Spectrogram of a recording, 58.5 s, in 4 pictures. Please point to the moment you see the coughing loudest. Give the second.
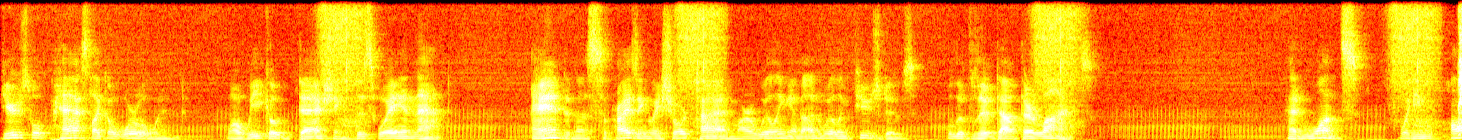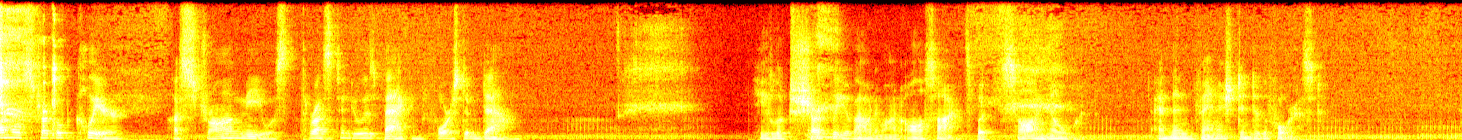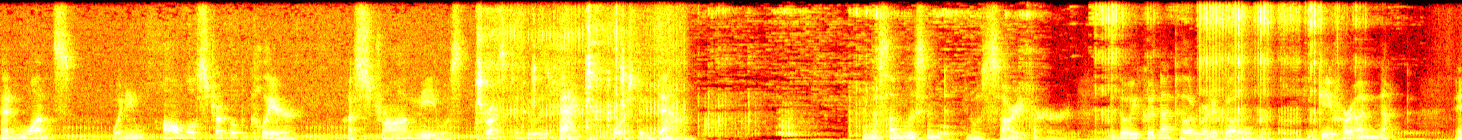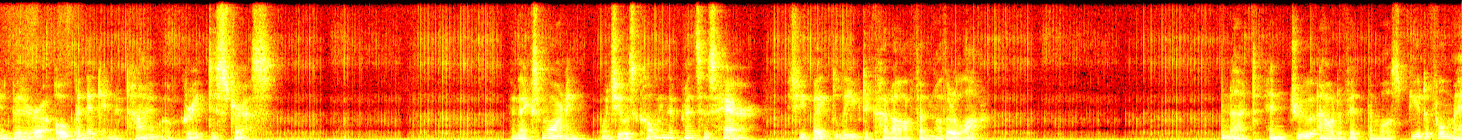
15 s.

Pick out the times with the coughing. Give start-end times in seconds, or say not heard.
14.6-15.2, 34.0-35.5.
